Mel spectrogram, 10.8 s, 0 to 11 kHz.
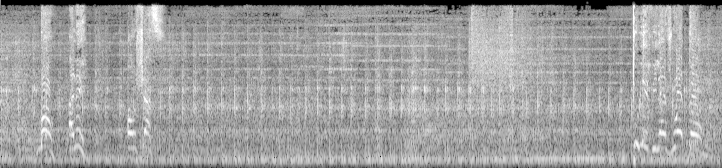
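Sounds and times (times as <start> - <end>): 
old motorcycle engine idling roughly at night: 0.0 - 10.8
speech: 0.6 - 2.6, 9.8 - 10.8.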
